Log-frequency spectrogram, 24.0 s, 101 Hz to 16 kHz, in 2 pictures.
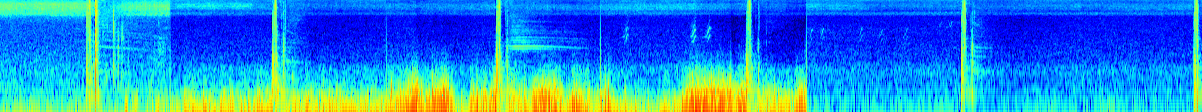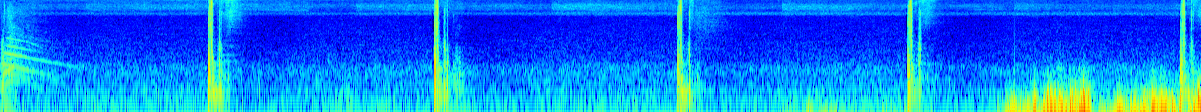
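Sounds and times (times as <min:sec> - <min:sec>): air rifle shots: 0:00.8 - 0:01.4, 0:02.7 - 0:03.1, 0:04.9 - 0:05.7, 0:07.4 - 0:07.8, 0:09.6 - 0:10.0, 0:11.9 - 0:12.8, 0:14.1 - 0:14.5, 0:18.8 - 0:19.2, 0:23.8 - 0:24.0.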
